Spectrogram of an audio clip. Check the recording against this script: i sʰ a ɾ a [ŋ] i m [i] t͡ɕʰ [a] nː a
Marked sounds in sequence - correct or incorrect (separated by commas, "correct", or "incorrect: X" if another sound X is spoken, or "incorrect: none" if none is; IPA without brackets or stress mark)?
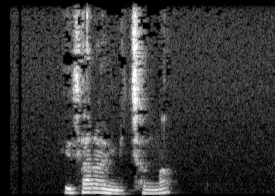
incorrect: m, correct, incorrect: ʌ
